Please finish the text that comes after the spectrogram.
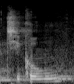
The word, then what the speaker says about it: qigong: se llama chinen chikun más estrictamente se pronuncia como ch chikun porque el idioma chino pues es un idioma tonal y vamos a explicar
